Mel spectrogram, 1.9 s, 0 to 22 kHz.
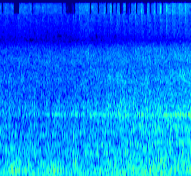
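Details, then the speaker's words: VW Tiguan 1.4 TSI cold idle after new firmware disabled catalyst fast warm-up, fixing the cold-start misfire: quiet, even hum with no shake, stumble or skipped beats. "Ось таким чином ми побороли даний дефект. Машина у нас повернулась до правильного робочого стану."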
